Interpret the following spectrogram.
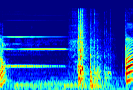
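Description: Plastic Just Like Home toy toaster: a steady electronic tone for about a second, then a sharp plastic clack as its spring pops the toy bread up out of the slots.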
